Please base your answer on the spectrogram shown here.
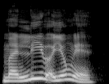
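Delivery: high and loud through laughter; can barely get it out for laughing. A narrator's reading. Trevor still laughing at Hugo, loud and high. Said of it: "konnte sich vor Lachen nicht halten".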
